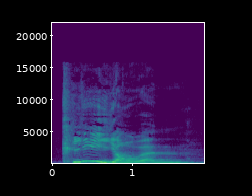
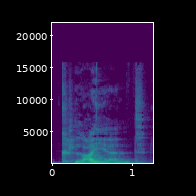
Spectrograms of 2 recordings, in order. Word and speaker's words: Client: Clienten. Now this is the plural of client, client. So the C is pronounced K and the final T is silent.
